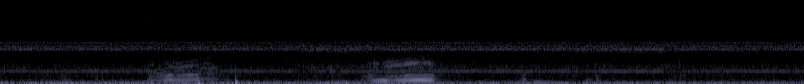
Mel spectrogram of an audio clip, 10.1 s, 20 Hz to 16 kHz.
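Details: A domestic cat named Blue snoring during REM sleep. Two whistling, nasal snores about 1.5 seconds long come roughly three seconds apart, each with a slightly rising tone. A steady electrical hum sounds indoors.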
